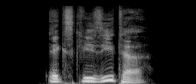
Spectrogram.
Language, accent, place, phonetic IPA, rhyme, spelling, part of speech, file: German, Germany, Berlin, [ɛkskviˈziːtɐ], -iːtɐ, exquisiter, adjective, De-exquisiter.ogg
- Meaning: 1. comparative degree of exquisit 2. inflection of exquisit: strong/mixed nominative masculine singular 3. inflection of exquisit: strong genitive/dative feminine singular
